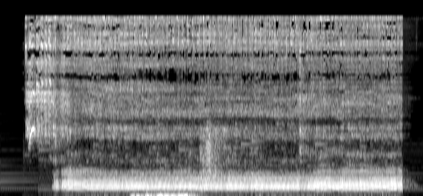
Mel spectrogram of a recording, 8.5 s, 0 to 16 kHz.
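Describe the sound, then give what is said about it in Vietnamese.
A convoy of about ten motorcycles arrives and stops together: a loud, steady engine roar with a high squealing edge holds for several seconds, then cuts off sharply near the end. “Một đoàn xe mô tô dễ phải đến 10 chiếc dừng lại cùng một chỗ.”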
